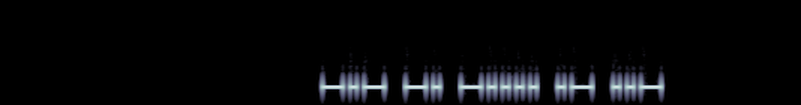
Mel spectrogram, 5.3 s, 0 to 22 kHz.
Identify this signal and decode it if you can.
Morse code, heard as a keyed tone, about 24 wpm, 700 Hz. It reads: KN6AU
